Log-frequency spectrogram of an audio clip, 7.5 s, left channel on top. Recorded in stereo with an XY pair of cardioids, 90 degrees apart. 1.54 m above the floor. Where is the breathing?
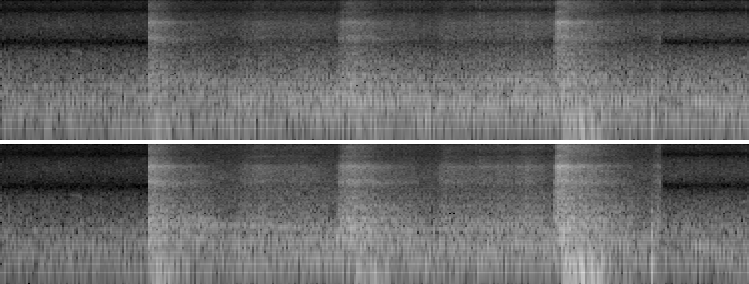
55° right.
